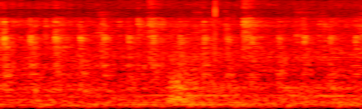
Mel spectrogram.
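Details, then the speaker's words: Hero HF Deluxe bike with heavy white exhaust smoke and lost mileage, at idle: a quick, regular tapping knock over the engine beat alongside a light timing-chain noise; the knock is diagnosed as a bad piston. "Knocking की आवाज़ तक तक तक तक तक जो मार रहा है वह पिस्ता है तुम्हारी जो आवाज़ है यह जो नॉकिंग की ए रही इससे हमको यह मालूम पद रहा है की इसका जो पिस्टन है पिस्टन खराब है"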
